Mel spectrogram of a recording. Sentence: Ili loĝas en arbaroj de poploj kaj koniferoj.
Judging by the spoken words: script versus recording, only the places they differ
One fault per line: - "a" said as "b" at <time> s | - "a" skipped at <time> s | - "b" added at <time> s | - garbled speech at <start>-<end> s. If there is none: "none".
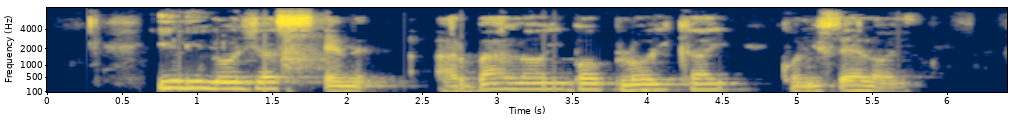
- "de" skipped at 3.4 s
